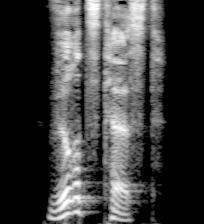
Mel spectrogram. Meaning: inflection of würzen: 1. second-person singular preterite 2. second-person singular subjunctive II
- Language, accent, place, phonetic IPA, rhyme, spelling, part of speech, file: German, Germany, Berlin, [ˈvʏʁt͡stəst], -ʏʁt͡stəst, würztest, verb, De-würztest.ogg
